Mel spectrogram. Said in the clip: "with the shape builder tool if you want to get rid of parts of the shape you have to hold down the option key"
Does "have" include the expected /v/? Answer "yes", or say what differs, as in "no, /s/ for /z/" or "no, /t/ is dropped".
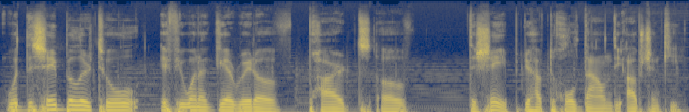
no, /f/ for /v/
